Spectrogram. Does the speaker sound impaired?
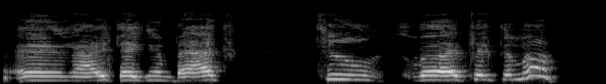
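Yes: cerebral palsy; noticeable speech impediment, Siri and speech recognition software cannot understand words, phone listeners hang up.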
